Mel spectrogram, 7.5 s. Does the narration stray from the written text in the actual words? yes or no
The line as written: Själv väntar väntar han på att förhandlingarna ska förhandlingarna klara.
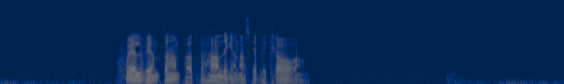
yes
